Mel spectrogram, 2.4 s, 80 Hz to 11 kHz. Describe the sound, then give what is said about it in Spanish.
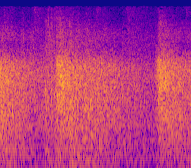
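Spanish cannon fire in a 1589 naval battle at La Coruña against a British fleet: two heavy booming blasts rise out of a continuous loud, rumbling roar. “Los barcos británicos, conocedores a la perfección del mar, eluden esos cañonazos, eluden ese disparo artillero y entran en la ría.”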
